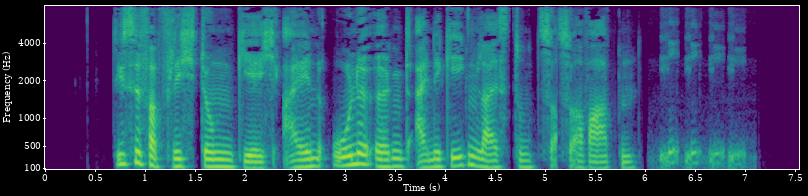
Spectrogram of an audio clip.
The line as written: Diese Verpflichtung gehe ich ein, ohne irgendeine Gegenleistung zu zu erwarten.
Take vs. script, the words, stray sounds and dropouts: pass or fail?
fail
